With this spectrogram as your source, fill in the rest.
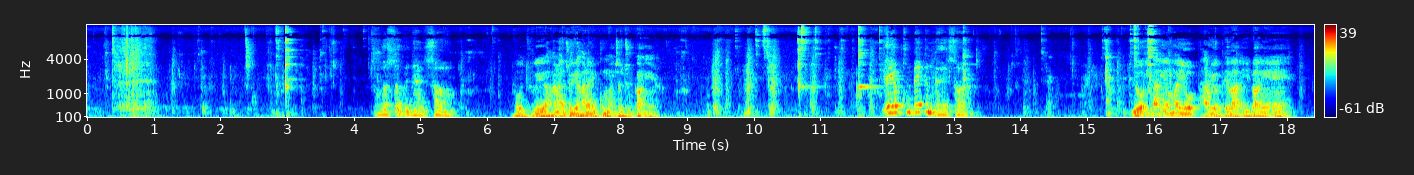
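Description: Spoons and chopsticks clink against bowls.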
